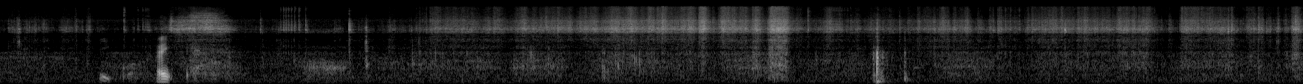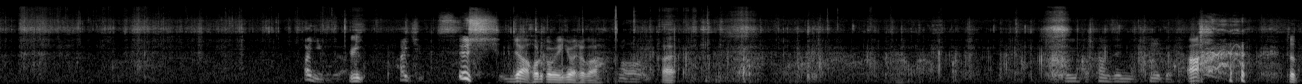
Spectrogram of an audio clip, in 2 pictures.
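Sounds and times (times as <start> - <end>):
aluminium foil crinkling: 0.0 - 25.5.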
